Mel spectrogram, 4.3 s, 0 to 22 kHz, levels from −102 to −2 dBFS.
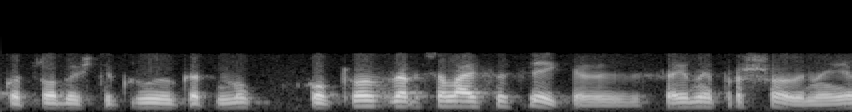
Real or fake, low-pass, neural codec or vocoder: real; 3.6 kHz; none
